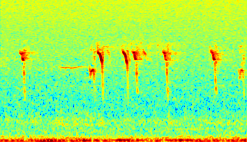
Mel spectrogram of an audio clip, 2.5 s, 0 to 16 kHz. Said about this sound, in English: Here come the wild birds. Flock of 5.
